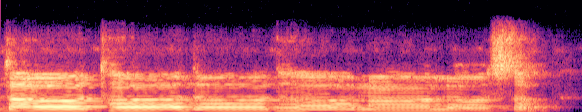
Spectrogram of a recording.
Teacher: त थ द ध न ल स दंत दातावरती यांचा उच्चार असतो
